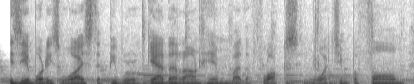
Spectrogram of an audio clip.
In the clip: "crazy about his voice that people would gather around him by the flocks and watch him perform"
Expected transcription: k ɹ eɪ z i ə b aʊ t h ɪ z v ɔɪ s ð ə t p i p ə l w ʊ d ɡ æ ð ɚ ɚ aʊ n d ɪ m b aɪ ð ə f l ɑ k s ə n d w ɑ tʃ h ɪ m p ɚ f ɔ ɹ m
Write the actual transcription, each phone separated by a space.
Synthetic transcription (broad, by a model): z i ə b aʊ t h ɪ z w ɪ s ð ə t p i p l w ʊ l ɡ æ ð ɚ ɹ aʊ n d ɪ m b aɪ ð ə f l ɑ k s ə n w ɑ tʃ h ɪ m p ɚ f ɔ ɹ m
